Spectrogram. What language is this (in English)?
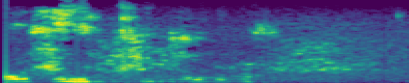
Kinyarwanda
